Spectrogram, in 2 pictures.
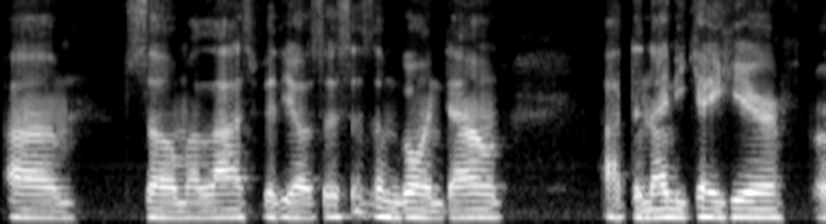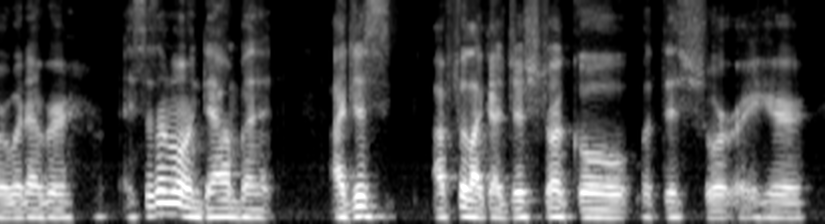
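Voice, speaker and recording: A man casually chatting to viewers on his livestream, rambling and excitable, sniffling from allergies. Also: fairly low pitch, a little slow, creaky. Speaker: YouTuber livestreaming.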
